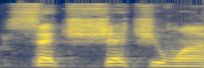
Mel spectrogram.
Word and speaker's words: Szechuan: I think it's Szechuan. Szechuan You could sauce. say Szechuan. You could say Szechuan.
